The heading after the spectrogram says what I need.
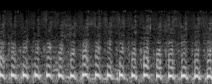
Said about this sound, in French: Non, malheureusement, c'est une hyène.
